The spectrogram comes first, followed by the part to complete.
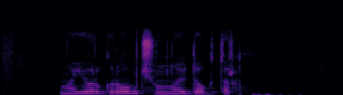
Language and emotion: Russian, neutral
